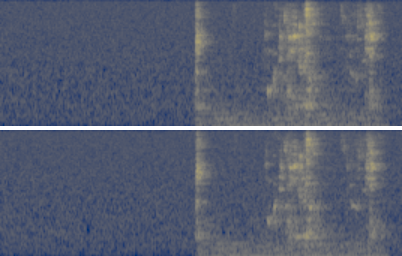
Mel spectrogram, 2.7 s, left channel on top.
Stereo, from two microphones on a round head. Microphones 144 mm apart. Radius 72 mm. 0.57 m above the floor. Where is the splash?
55° left (ahead or behind), 2.5 m.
